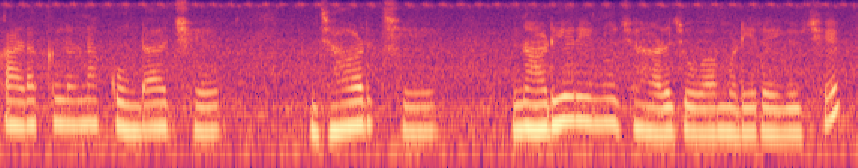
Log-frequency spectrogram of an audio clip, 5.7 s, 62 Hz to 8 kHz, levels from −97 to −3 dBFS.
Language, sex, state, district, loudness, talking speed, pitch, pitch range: Gujarati, female, Gujarat, Valsad, -16 LUFS, 135 wpm, 195 Hz, 180-220 Hz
